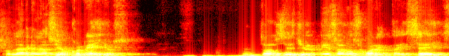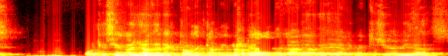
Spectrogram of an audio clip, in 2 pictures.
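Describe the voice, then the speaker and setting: There is ordinary pitch variation in this man's medium-pitched voice. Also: moderate pace. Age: 60s. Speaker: entrepreneur and speakers bureau founder. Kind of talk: podcast interview. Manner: hesitant fillers.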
